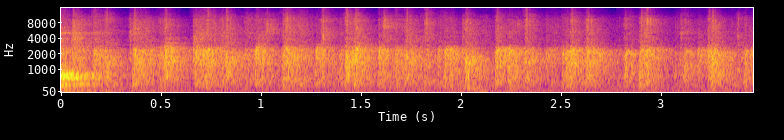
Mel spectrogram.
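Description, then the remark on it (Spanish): A church audience claps together as an offering of applause to the Lord, a dense, steady burst that holds loud and even for several seconds, with no voices rising above the clapping. “La ofrenda de palmas al Señor, hermano.”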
